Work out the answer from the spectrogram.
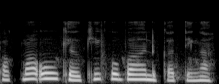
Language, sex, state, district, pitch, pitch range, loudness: Garo, female, Meghalaya, South Garo Hills, 225 Hz, 185-245 Hz, -16 LUFS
